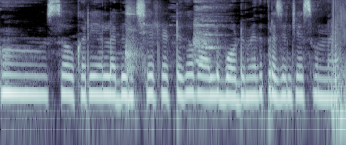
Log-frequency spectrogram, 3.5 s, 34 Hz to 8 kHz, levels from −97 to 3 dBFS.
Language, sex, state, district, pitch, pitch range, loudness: Telugu, female, Andhra Pradesh, Visakhapatnam, 225 Hz, 220-235 Hz, -16 LUFS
